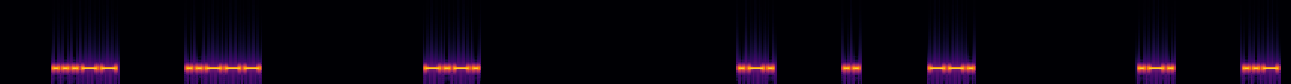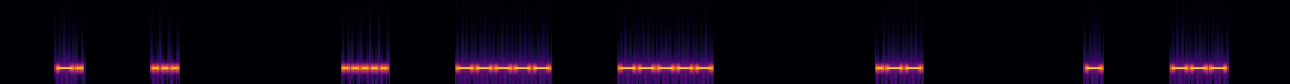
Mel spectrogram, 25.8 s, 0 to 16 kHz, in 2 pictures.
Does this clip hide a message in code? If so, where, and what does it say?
Yes: Morse code from 0.6 to 25.2 s, heard as a keyed tone, about 25 wpm, spaced as for 10 wpm, 590 Hz. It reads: 32 C RIG RUNS 500 W TO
